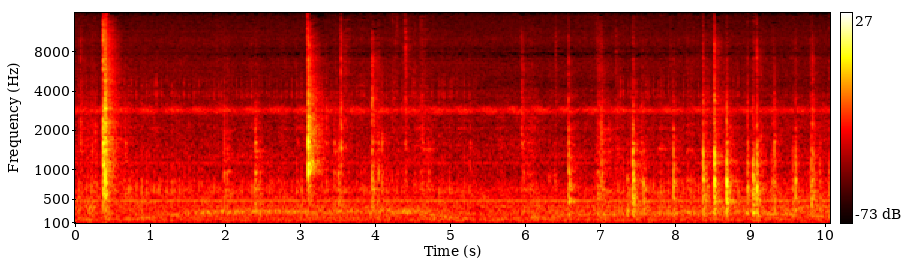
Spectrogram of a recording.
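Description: Plastic front panel and metal chassis of a bench power supply being handled and fitted together: two sharp knocks, one just after the start and one about three seconds in, then a run of light clicks and taps in the last few seconds.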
